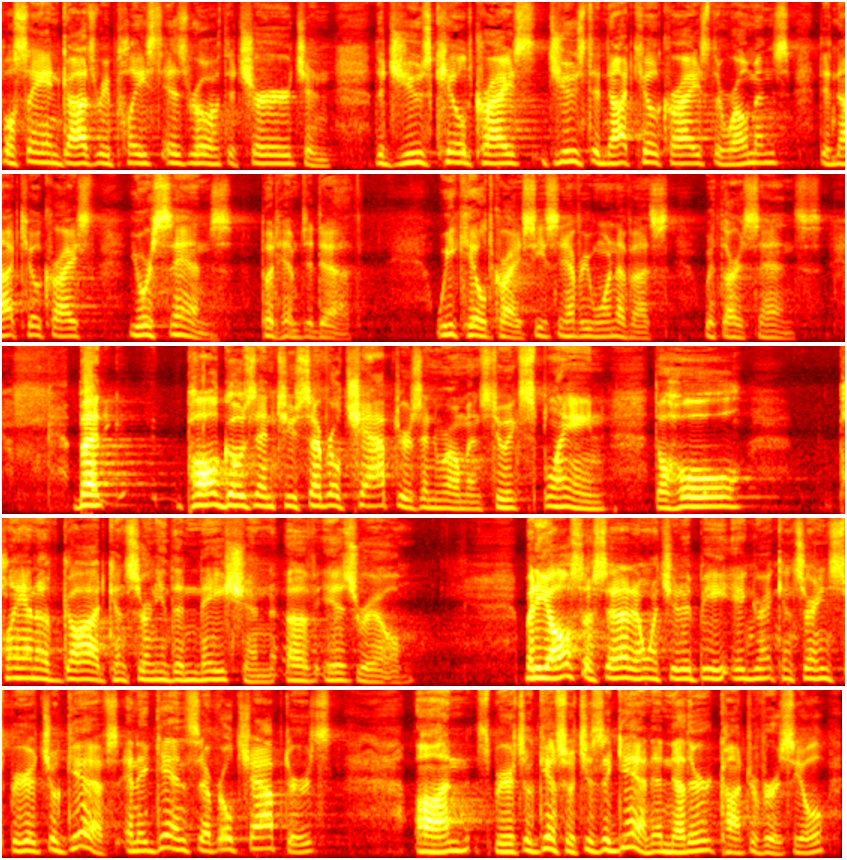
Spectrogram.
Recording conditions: large echoing room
